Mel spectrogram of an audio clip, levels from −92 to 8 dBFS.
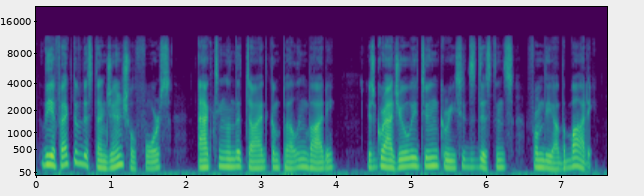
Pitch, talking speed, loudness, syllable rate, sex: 135 Hz, 175 wpm, -20 LUFS, 6.0 syllables/s, male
